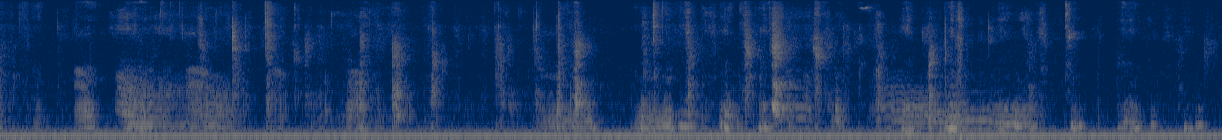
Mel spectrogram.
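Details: One-week-old Doberman puppies feeding and sleeping, siblings jostling for the best spot; soft squeaky whimpers and grunts recur amid clicking suckling noises over a steady low hum.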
